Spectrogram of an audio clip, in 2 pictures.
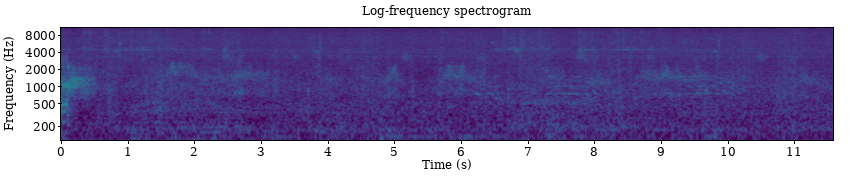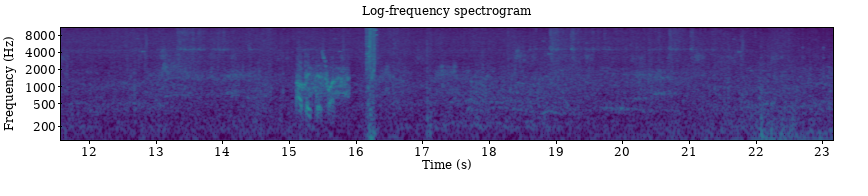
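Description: Strong wind howls steadily outdoors in a blizzard.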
